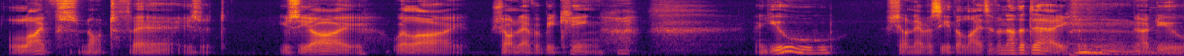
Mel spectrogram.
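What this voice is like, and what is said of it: Impression of Scar from The Lion King. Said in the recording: “your impression of Scar from The Lion King”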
